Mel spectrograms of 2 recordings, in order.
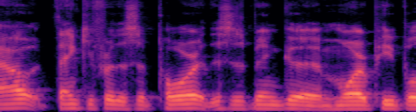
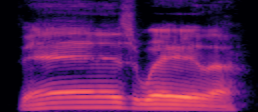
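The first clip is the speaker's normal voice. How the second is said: slow, stretched word gliding down; lingering, playful drawl; drawn-out echo; 3 semitones higher, 3 dB quieter, much slower than usual. Pretend. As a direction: stretch the country name out long without shouting. Same word again, softer and stretched.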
